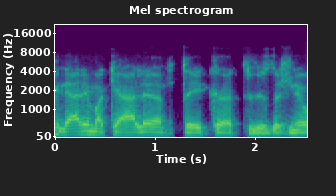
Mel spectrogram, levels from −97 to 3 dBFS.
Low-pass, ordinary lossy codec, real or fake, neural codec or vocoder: 7.2 kHz; Opus, 16 kbps; fake; codec, 16 kHz, 8 kbps, FunCodec, trained on Chinese and English, 25 frames a second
